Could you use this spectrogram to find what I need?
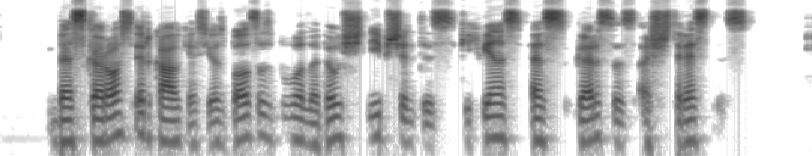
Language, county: Lithuanian, Vilnius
